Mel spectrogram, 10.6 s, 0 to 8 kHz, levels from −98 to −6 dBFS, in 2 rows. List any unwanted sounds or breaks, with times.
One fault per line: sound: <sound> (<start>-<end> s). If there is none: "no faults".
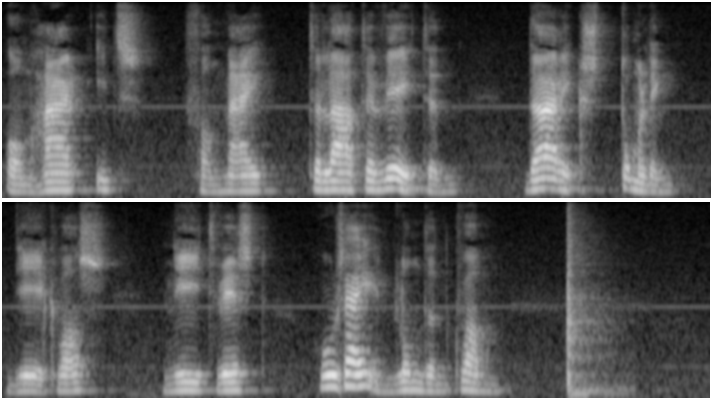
sound: thud (9.5-10.1 s)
